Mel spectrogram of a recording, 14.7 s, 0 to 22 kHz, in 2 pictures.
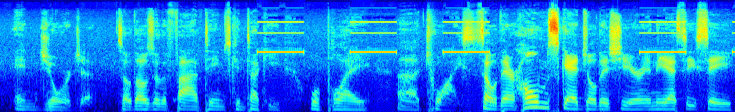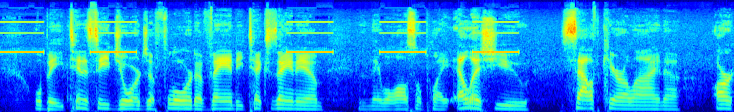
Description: Alarm pattern, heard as an alarm's beeps, played three times, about 3250 Hz, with speech in English. Temporal three. Smoke or fire, evacuate.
